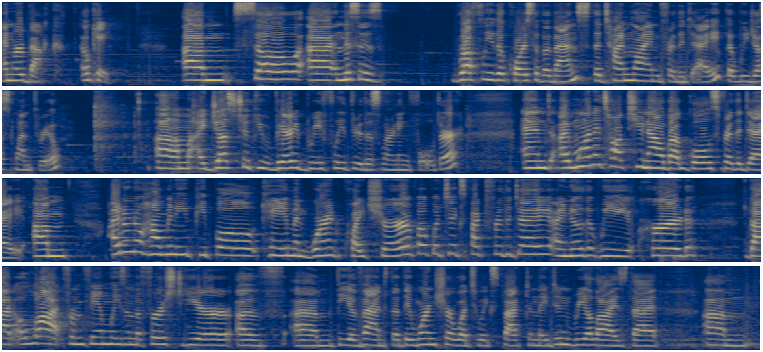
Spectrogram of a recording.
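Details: Adult woman; typical speech.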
